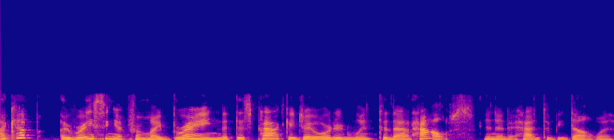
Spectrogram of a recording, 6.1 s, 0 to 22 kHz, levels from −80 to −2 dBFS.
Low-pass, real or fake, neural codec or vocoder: 7.2 kHz; fake; vocoder, 22.05 kHz, 80 mel bands, HiFi-GAN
